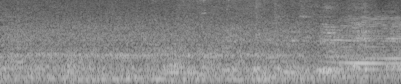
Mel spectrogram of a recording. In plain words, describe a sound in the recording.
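A metro train hums as it pulls away.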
